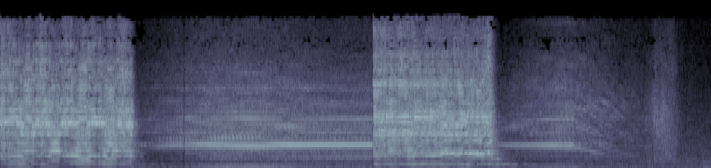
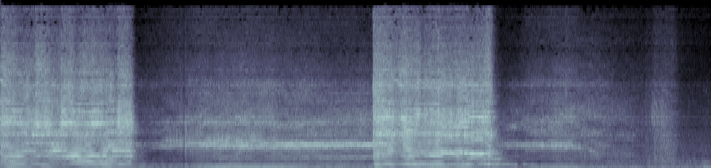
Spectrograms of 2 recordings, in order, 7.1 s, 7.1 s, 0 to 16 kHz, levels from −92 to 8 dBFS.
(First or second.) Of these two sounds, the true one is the first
